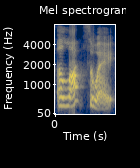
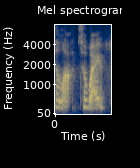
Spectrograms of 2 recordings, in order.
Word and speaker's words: Elatsoe: month of January was Elatsoe by Darcy Little Badger. Yes, I said it wrong. Most times I mentioned it before, but according to the audiobook and even in the book, it's Elatsoe.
